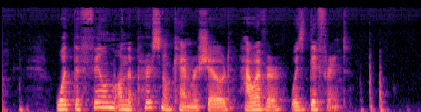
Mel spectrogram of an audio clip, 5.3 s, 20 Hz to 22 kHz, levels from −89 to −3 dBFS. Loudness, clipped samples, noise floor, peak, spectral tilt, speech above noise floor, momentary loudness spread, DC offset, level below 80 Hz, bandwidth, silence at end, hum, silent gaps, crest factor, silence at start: -21 LUFS; under 0.1%; -40 dBFS; -4 dBFS; -6.5 dB/octave; 19 dB; 20 LU; under 0.1%; -52 dBFS; 16.5 kHz; 0.45 s; none; none; 18 dB; 0.05 s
